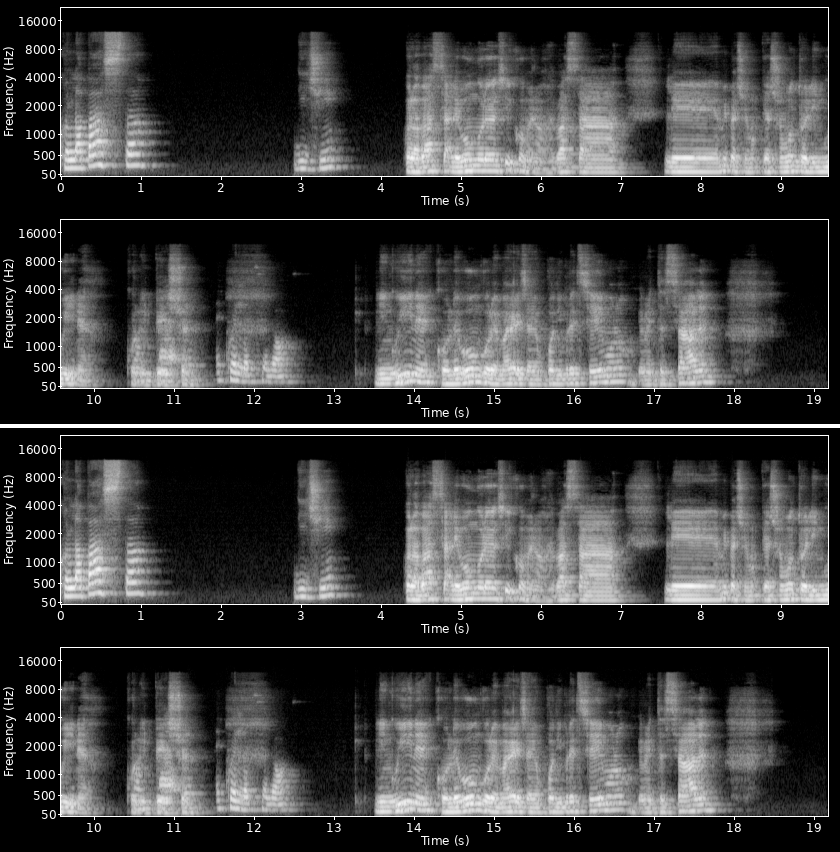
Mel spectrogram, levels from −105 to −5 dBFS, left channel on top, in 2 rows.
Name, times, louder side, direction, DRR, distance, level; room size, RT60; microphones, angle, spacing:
voice 1, 0.0-1.1 2.9-3.5 10.5-11.2 11.5-12.4, right 2 dB, 80° right, 1.4 m, -21 dB
voice 2, 4.3-10.0 10.5-11.2 13.5-17.7 18.0-18.3, right 1 dB, 40° right, 3.0 m, -18 dB
11.0 x 8.9 x 9.6 m
head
